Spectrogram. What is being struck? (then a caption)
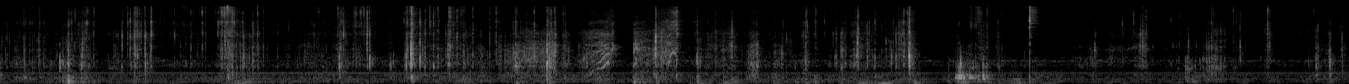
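Plastic bubble mailer. A pink padded plastic bubble mailer is held up in both hands while its flap is pulled open and the envelope is handled with the fingertips. Dense, bright crinkling and tearing rustles come in quick, uneven bursts with a few sharper crackles, and a faint steady hum sits underneath.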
